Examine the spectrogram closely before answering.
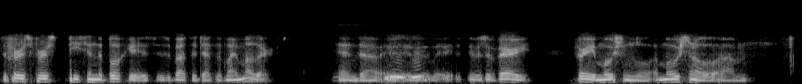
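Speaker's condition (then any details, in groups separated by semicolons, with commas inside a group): Parkinson's disease; rigidity-predominant form, never had tremors, gait mainly affected, diagnosed by neurologist, confirmed by drug response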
